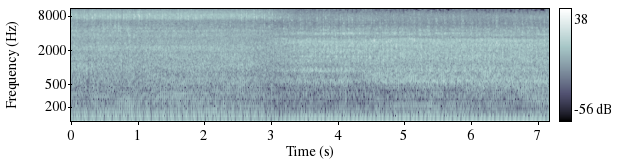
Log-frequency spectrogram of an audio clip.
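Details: Warner Super Scarab 165 hp seven-cylinder radial on a 1933 Great Lakes biplane, first run in 54 years after 12-year restoration: deep, lumpy, even low rumble with no misses or knocks, settling into a steady healthy idle; normal idle.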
